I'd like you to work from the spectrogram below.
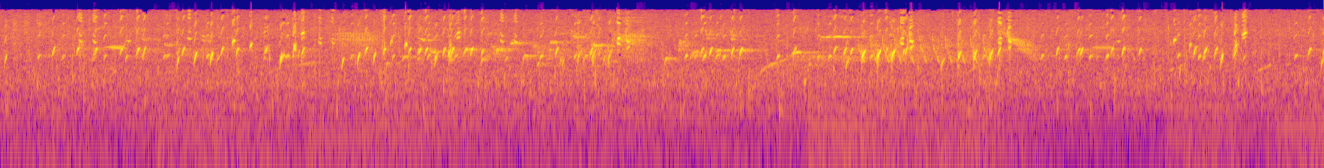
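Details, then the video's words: Long run of goldfinch song, a busy tumbling chatter of high tinkling notes and buzzy trills that swells louder in the middle and carries on without a break. "Goldfinch Chirping"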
